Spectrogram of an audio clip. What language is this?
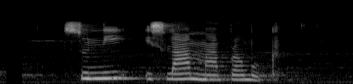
Nepali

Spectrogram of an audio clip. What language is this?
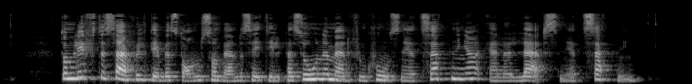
Swedish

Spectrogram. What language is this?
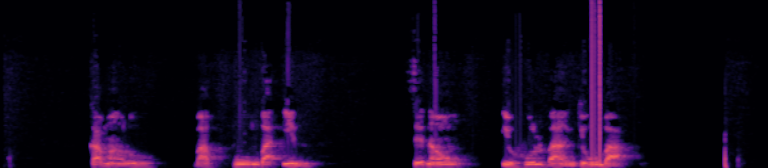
Mbum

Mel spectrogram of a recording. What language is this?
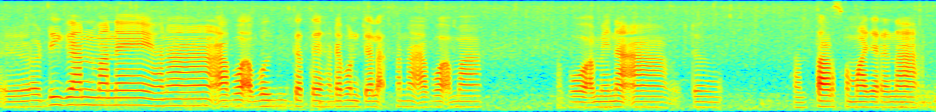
Santali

